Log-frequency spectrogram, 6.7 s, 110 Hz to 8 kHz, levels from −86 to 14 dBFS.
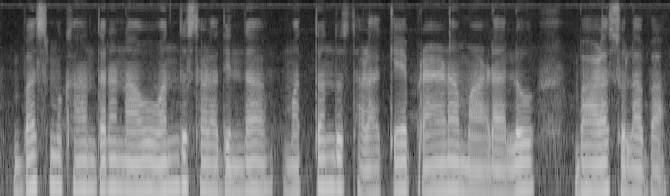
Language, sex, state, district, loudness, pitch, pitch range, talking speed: Kannada, male, Karnataka, Bidar, -17 LUFS, 115 Hz, 110-125 Hz, 100 wpm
